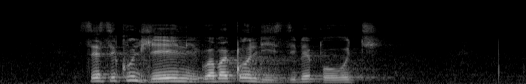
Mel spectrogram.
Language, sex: Zulu, male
